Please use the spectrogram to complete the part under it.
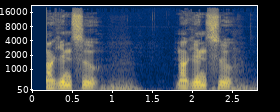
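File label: Hruso Aka; bold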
